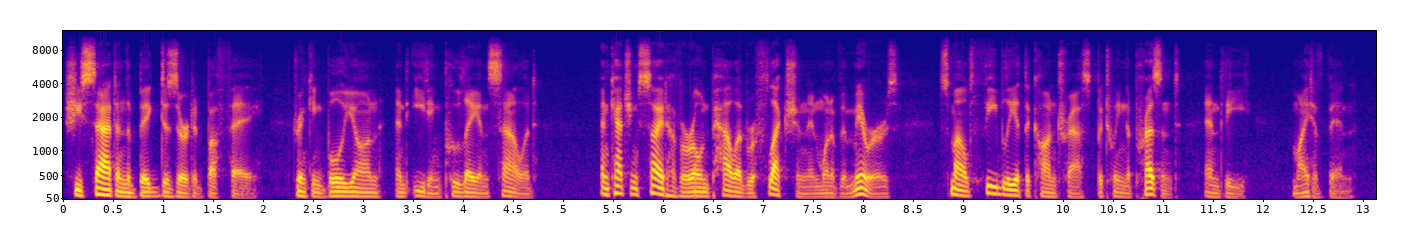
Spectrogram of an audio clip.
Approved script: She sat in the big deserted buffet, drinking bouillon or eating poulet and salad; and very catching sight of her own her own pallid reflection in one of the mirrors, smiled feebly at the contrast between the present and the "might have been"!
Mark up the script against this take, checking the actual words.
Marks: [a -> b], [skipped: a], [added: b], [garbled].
She sat in the big deserted buffet, drinking bouillon [or -> and] eating poulet and salad; and [skipped: very] catching sight of her own [skipped: her own] pallid reflection in one of the mirrors, smiled feebly at the contrast between the present and the "might have been"!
